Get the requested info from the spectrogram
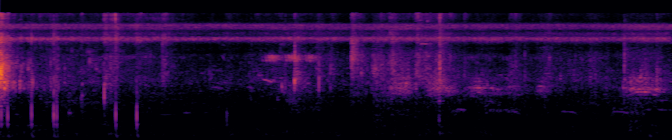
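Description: Short, faint bird chirps scattered through the quiet outdoor air. A loud burst at the very start and a few sharp clicks over the next second and a half stand out above them.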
